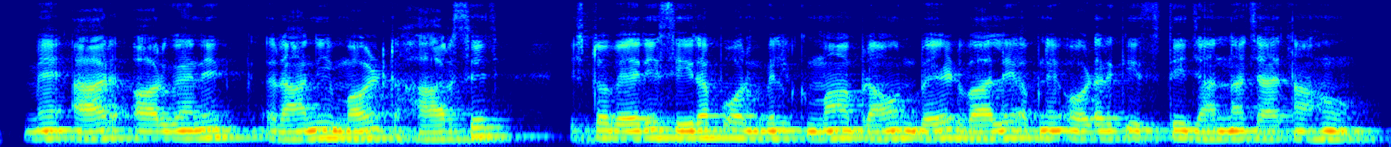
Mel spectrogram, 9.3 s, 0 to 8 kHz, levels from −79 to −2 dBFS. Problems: background sounds at intervals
